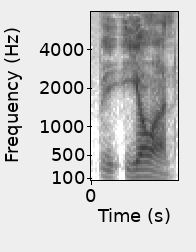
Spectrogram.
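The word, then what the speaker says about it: Ioan: But how do you pronounce that? Oh, Yoan.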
